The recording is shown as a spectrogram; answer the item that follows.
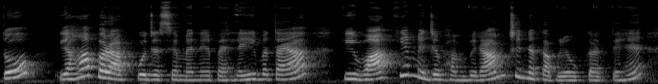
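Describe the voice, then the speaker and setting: A woman's voice: on the high side, big pitch swings, measured pace, a bit bright, reverberant. A woman teacher explaining a lesson to children in a patient, repetitive way. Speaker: school teacher.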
